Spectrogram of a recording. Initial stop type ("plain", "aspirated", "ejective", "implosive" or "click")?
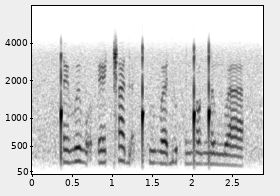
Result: click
